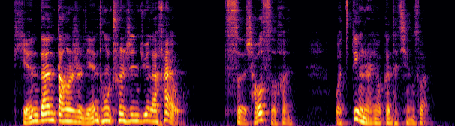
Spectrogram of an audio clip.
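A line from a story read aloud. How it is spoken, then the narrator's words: Angry snort. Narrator (Chinese): 李渊提起田丹，便心头火起，怒哼说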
